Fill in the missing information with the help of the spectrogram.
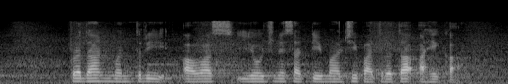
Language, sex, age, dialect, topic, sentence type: Marathi, male, 18-24, Standard Marathi, banking, question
